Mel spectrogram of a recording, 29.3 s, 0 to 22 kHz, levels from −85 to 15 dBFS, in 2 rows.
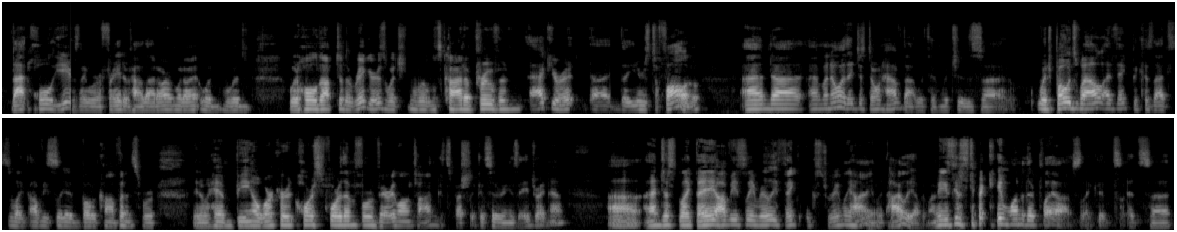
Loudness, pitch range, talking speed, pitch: -29 LUFS, 110-135 Hz, 220 wpm, 125 Hz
